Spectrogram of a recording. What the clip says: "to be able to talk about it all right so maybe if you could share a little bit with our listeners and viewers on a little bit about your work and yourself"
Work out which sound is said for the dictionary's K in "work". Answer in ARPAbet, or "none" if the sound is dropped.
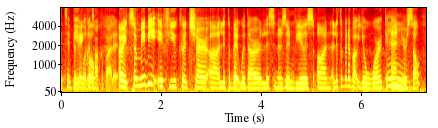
K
